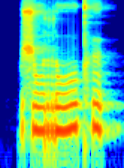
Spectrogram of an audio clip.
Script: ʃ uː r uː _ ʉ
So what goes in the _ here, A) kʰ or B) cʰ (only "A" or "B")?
A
